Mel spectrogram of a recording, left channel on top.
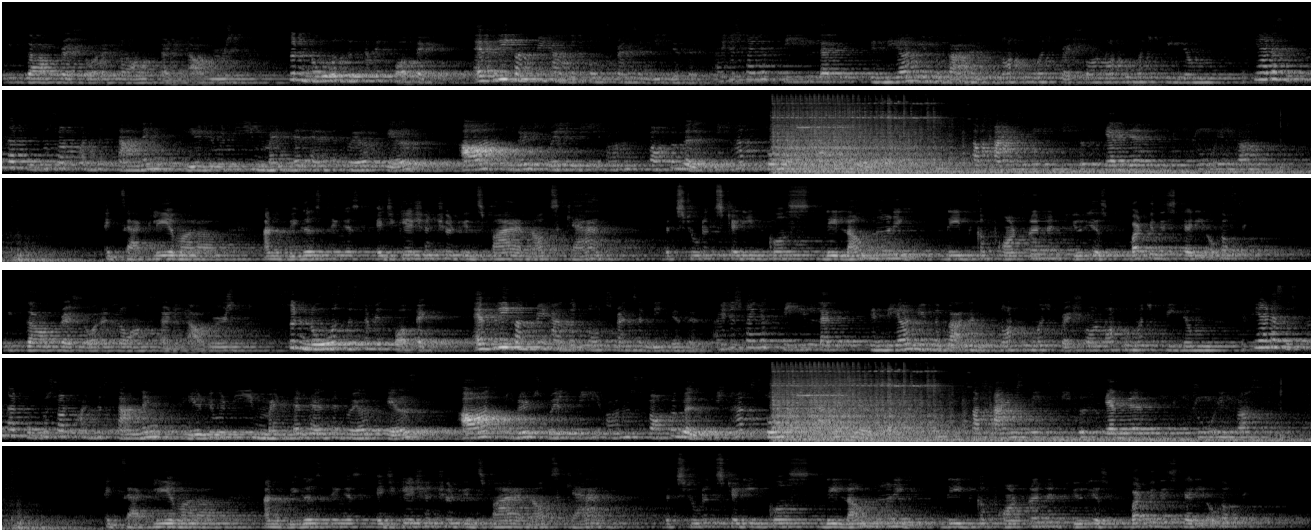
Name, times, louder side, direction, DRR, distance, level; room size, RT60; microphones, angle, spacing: voice 1, 0.1-2.3 2.9-3.4 3.6-4.2 4.7-8.3 8.7-12.0 12.5-17.2 17.7-22.5 22.8-24.5 25.0-25.6, right 2 dB, 65° right, -5 dB, 1.4 m, -30 dB
sound 1, 20.8-26.5, right 1 dB, 10° right, 1.5 m, -32 dB
voice 2, 27.2-28.4 28.8-32.2 32.8-38.6, left 1 dB, 25° left, 3 dB, 1.1 m, -32 dB
15.5 x 12.5 x 2.7 m, 2.8 s
head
